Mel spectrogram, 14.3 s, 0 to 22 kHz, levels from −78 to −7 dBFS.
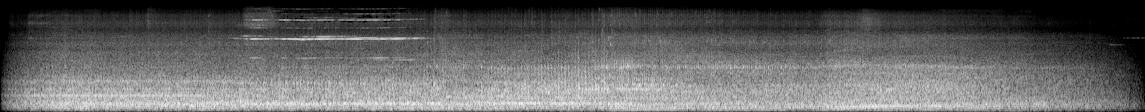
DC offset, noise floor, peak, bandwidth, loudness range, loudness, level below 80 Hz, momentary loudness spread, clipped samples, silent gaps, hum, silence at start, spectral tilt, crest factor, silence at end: under 0.1%; -39 dBFS; -2 dBFS; 16.5 kHz; 4 LU; -17 LUFS; -56 dBFS; 10 LU; under 0.1%; none; none; 0.05 s; -5 dB/octave; 14 dB; 0.25 s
